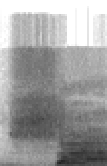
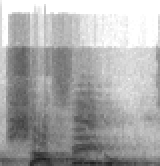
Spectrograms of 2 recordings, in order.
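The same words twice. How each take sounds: First: "Chaveiro" split into cha, vei, ro; syllable by syllable. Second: Said in the usual way. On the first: Shown as a demonstration. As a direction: pause after each syllable of "Chaveiro". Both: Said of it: "Vamos ler chaveiro juntos".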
